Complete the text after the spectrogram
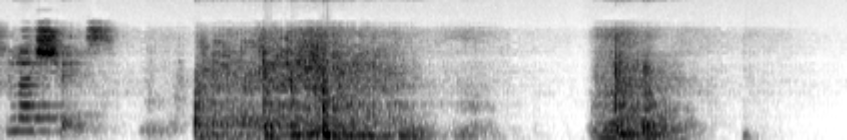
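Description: A chair scrapes across a wooden floor.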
